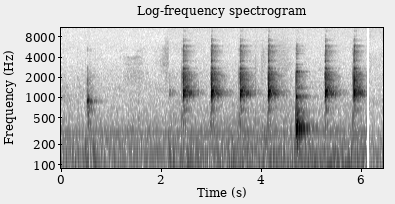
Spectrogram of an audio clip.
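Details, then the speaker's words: CPR metronome on a corpuls3 defibrillator (software 4.4) in continuous mode for adults or children: evenly spaced electronic beeps at about 105 a minute pacing compressions, with a lower prompt tone at regular intervals cueing ventilations. "Wenn wir das Metronom im kontinuierlichen Modus nutzen für Erwachsene oder Kinder, erhalten wir jetzt auch in regelmäßigen Abständen Hinweistöne für die Beatmungen."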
